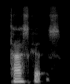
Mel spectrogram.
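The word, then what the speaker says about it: Takács: The Gate, you know, Tibor Taskets.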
